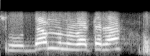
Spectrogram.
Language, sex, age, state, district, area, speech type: Telugu, female, 30-45, Telangana, Mancherial, rural, conversation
